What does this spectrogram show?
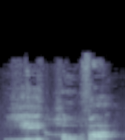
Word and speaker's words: Yehovah: However, you will see the dots around the letter, and you get the pronunciation of Yehovah as it appears here.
